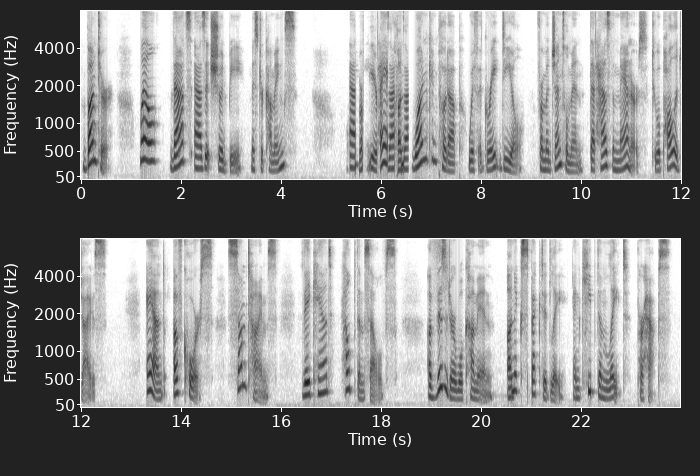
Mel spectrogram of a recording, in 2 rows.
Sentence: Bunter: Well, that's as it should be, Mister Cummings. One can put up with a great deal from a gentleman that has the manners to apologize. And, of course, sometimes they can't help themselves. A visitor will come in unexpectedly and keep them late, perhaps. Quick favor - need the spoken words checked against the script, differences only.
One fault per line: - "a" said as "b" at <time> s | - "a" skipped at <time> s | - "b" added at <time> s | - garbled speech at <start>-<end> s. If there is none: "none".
- garbled speech at 5.3-6.6 s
